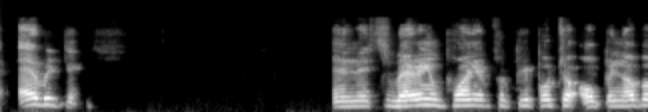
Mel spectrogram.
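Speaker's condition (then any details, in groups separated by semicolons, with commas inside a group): Cerebral palsy; mild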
